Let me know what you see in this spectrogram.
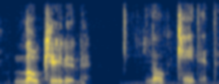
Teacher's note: The stress is at the very very beginning.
